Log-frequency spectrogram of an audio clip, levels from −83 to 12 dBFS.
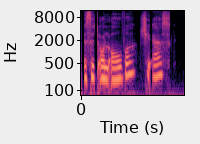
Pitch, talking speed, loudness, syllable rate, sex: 215 Hz, 175 wpm, -15 LUFS, 4.5 syllables/s, female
